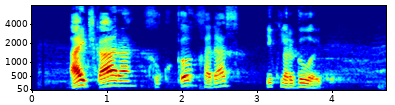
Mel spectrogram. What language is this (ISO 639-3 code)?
abk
